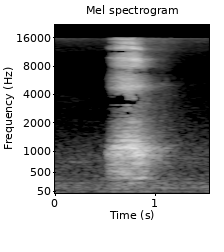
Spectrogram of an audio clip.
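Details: One harsh, broad squawk from an African grey parrot, lasting about half a second and centred at mid pitch, rising and fading smoothly against a near-silent background.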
